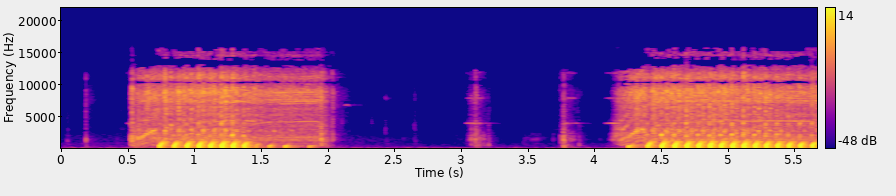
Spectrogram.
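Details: 1979 Honda Z50 with fuel poured into the carburetor bowl from a bottle: catches with quick even firing for about 1.5 seconds, dies, then catches again as the carb runs dry; fuel starvation.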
